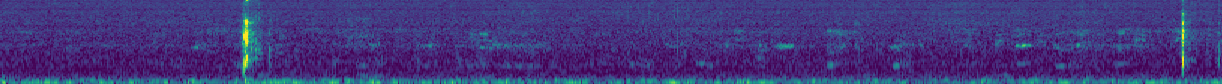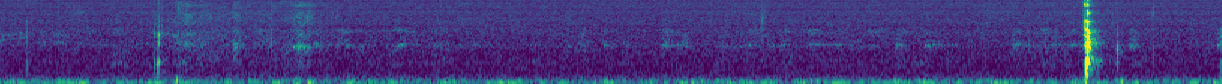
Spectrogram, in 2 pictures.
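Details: Four faint, sharp hiccup clicks at irregular intervals over about sixteen seconds in a quiet room; hiccups.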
